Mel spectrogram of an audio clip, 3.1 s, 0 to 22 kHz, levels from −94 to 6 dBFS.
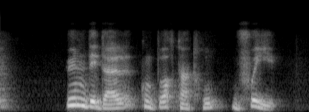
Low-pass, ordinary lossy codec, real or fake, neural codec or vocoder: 7.2 kHz; Opus, 24 kbps; fake; codec, 16 kHz, about 1 kbps, DyCAST, with the encoder's durations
